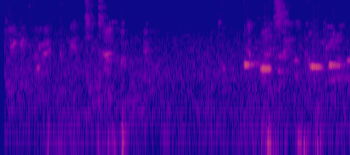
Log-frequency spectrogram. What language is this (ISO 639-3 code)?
urd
